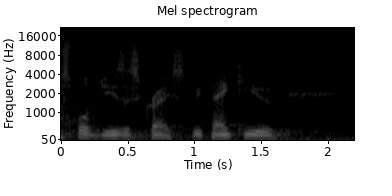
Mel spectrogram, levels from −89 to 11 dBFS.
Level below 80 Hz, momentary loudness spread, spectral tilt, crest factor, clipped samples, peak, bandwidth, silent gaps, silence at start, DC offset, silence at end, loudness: -86 dBFS; 4 LU; -5 dB/octave; 18 dB; under 0.1%; -44 dBFS; 15.5 kHz; none; 0 s; under 0.1%; 0 s; -61 LUFS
